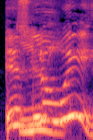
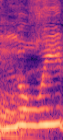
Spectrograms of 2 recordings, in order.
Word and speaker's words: Louis: People be calling him Louis, but it's Louis. I put some respect on it. It's Louis, just like it's Pierre, just like it's Jean-Baptiste, just like it's Jean-François, just like it's Pétion, just like it's Claude. Say it right.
